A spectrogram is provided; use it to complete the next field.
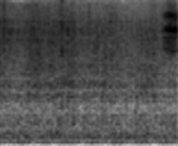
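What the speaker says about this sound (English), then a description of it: "So if you hear this sizzling, I'm going to mix it a little bit now." Kale greens sizzle in a hot pan, a soft, steady frying hiss heard alone at close range without any talking.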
